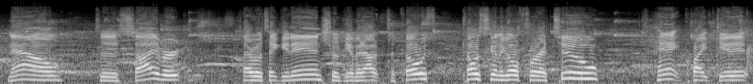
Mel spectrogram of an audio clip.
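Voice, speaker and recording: Long pauses come often in this moderately paced speech, with noticeable noise in the background. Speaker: sports commentator. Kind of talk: live commentary. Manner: animated; halting.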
